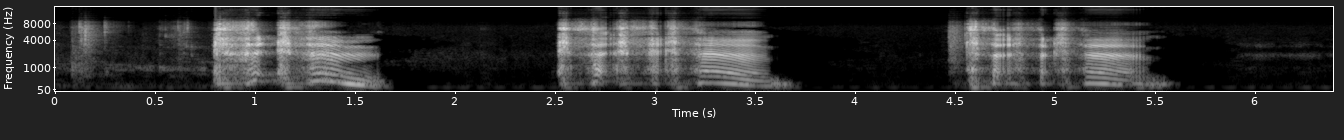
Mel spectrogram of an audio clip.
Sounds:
Cough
